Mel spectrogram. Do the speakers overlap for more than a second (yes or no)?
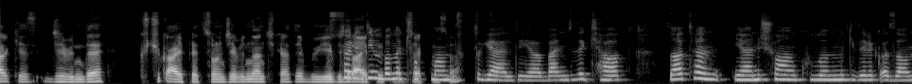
yes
